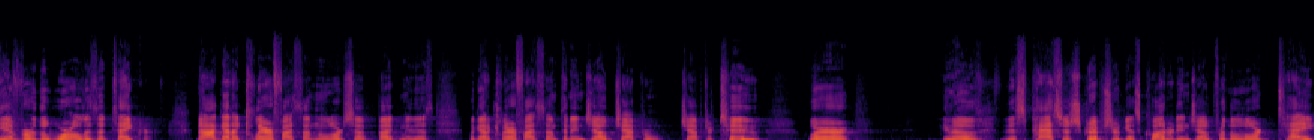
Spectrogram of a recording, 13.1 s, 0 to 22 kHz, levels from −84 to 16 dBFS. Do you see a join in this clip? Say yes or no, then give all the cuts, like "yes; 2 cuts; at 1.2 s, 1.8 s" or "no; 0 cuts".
no; 0 cuts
